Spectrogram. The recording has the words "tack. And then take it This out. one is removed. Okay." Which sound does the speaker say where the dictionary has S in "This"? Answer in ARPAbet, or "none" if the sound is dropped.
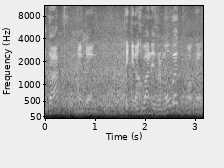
none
